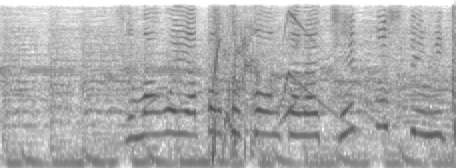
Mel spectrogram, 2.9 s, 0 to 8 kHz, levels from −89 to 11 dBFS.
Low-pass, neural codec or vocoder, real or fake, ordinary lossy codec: 7.2 kHz; none; real; none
